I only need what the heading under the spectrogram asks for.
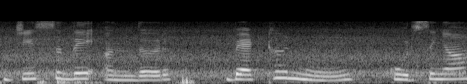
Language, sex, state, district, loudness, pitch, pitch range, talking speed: Punjabi, female, Punjab, Kapurthala, -16 LUFS, 235 Hz, 215-255 Hz, 90 wpm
